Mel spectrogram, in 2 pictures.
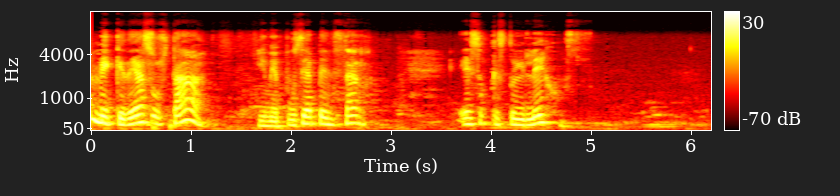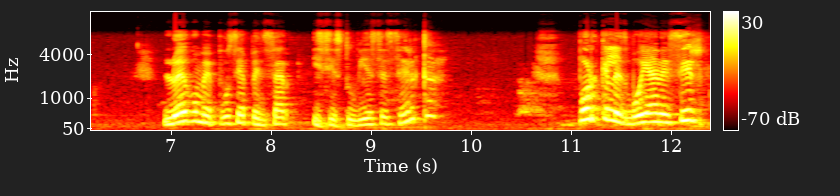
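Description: Earnest woman from Guatemala telling a story. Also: medium pitch. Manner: earnest, repeats herself for emphasis, frequent "le dije" and "miren". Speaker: vlogger. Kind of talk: personal storytelling to viewers.

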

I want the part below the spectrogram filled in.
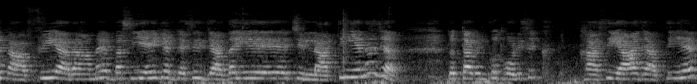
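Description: A woman talking to her pet dogs in casual baby talk while she films, coaxing and scolding them gently and laughing often. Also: on the high side, far from the mic. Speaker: pet owner vlogger. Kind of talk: casual vlog, talking to pets. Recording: echoey room, voice off-mic, faint noise.

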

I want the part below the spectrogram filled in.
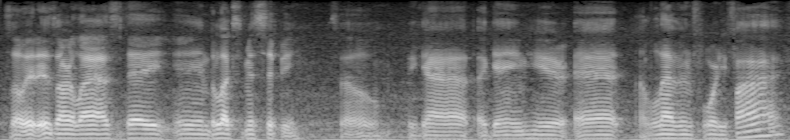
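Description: A man's voice: deep voice, measured pace, creaky, few pauses, dull audio, slight background noise. A man in his thirties casually vlogging a road trip on a phone held at arm's length, chatting easily and repeating himself. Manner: easygoing, repeats phrases, chats to his son. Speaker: vlogger father. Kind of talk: casual travel vlog. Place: car, hotel and outdoors. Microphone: phone camera held at arm's length.

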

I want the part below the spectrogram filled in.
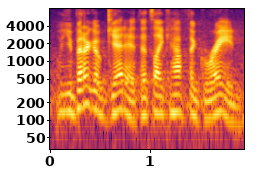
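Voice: medium pitch, quick pace, background noise, lightly acted. A teen actor playing a gossipy, offhand classmate in an amateur school drama. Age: teens. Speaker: student.

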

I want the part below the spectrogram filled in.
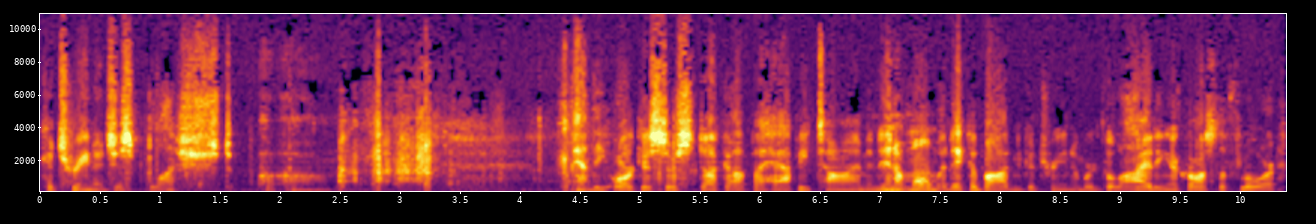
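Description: Here a man with a mid-range, slightly bright voice reads a story to a little one at bedtime, breaking off to explain things and pose questions. He reads with plenty of expression, and the home recording is amateur and noisy.

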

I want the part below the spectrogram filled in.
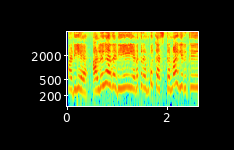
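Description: A woman's voice: high-pitched, slight background noise, close to an everyday voice. A woman voicing a kind young village woman in a cartoon, consoling and sympathetic, with a southern Tamil accent. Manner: sympathetic, consoling, fast talker. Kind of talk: dubbed cartoon comedy.

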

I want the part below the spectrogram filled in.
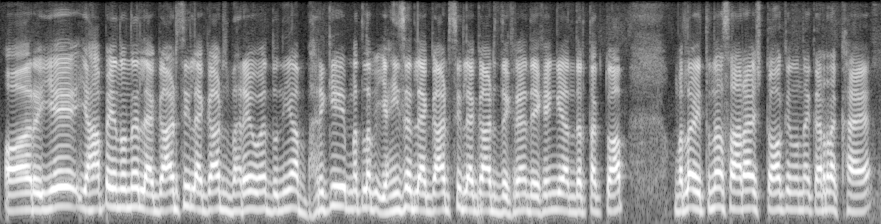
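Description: A young man with a notably high, light voice talks casually into a lapel mic while walking through a parts shop. He repeats prices aloud and addresses his viewers like a brother. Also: fairly even intonation, fast, dry recording. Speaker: vlogger touring a shop. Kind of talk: casual shop tour vlog. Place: indoor auto parts shop and warehouse.

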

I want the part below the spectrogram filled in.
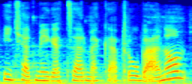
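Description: A woman with a lowish voice and vocal fry hosts a game video, chatting casually. She gets excitable, exclaiming and gasping as she makes guesses, and hesitantly sounds out English words.

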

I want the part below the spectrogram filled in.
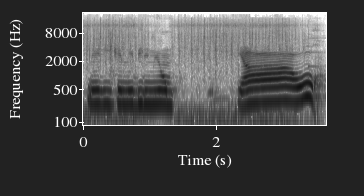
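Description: Excitable high-voiced woman playing a game. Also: slow, soft background music. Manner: excitable, repeats cheers over and over. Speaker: mobile game player. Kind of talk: casual gameplay commentary.

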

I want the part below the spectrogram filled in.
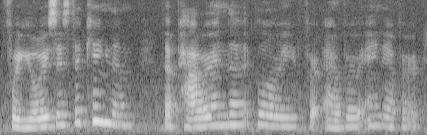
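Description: Warm and at a normal pace, this storytime reader's voice has its highs cut off. She's a middle-aged woman sharing a picture book with small children from a room at home near a window, speaking in a sing-song way with little asides over a low background rumble.

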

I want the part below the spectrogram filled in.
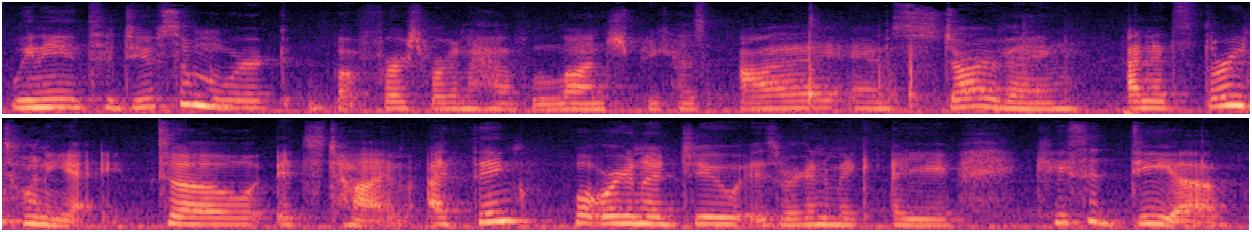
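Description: A woman in her twenties with a mid-range voice speaks at a measured pace, with a little hiss or hum in the audio. She's a college student doing an upbeat, casual vlog in her dorm room, holding the camera at arm's length and chatting with her dog.

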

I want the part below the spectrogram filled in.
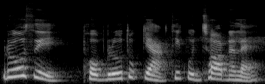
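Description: A woman's voice: fairly high pitch, lively intonation, fast, dark tone, close to an everyday voice. A woman voicing a bossy rich young man in an audio drama, curt and dismissive. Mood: tender.

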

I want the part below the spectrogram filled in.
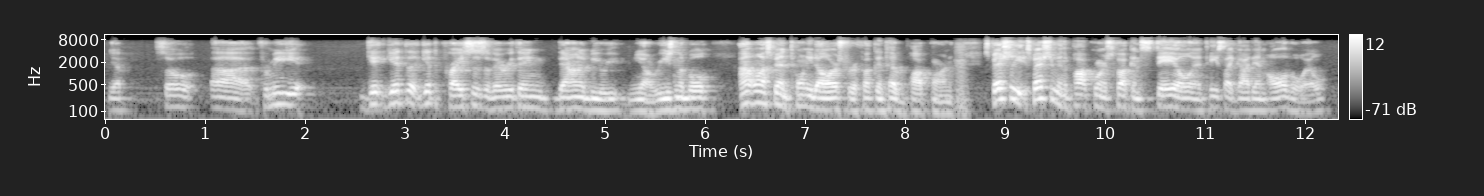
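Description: A young man co-hosting a podcast, talking casually, with profane, animated storytelling. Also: mid-range voice, fast talker, low-quality recording. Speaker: podcast co-host. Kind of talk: casual group chat.

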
